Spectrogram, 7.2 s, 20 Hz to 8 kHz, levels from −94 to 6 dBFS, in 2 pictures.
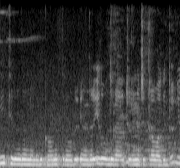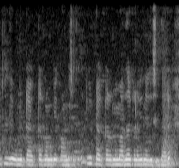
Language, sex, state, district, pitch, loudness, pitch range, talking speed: Kannada, male, Karnataka, Raichur, 220 Hz, -14 LUFS, 215-230 Hz, 115 wpm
